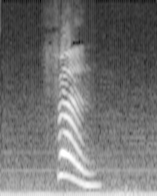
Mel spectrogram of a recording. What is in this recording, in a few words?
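"fen" fourth tone, Mandarin Chinese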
